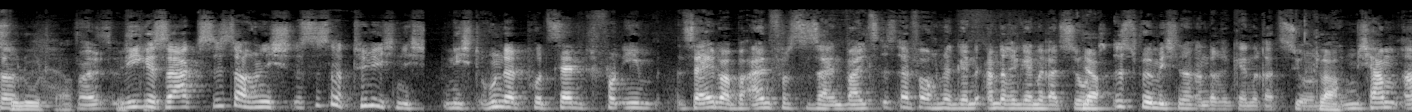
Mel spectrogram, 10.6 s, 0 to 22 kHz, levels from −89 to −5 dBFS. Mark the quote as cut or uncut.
cut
